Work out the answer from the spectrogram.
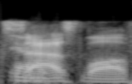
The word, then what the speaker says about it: Zaslav: talking about before hopefully zazloff i think is i've heard his name pronounced a bunch of different ways but i like saslov because it sounds tough um hopefully he kind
